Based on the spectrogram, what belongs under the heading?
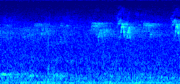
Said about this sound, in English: You can see birds. All the birds have come back home again. They've left their resting places to come home. What a beautiful, beautiful sound. Music of the ages.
